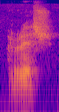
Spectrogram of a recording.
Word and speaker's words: resh: And now for the R sound. Resh. Resh. Just like Spanish.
